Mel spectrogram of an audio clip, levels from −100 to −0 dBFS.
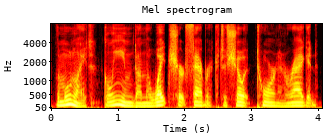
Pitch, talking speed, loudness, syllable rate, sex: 115 Hz, 205 wpm, -18 LUFS, 5.2 syllables/s, male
